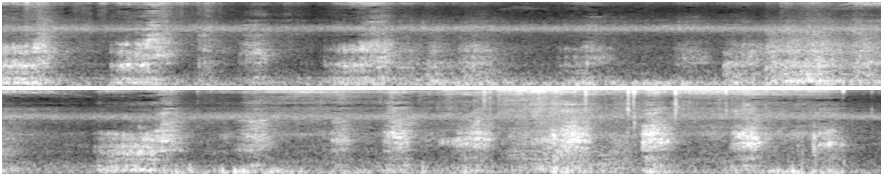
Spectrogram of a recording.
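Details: Continuous low rumbling growls and grunts while a puppy and a five-year-old black lab pit bull mix play tug of war and keep-away, with scuffling and rustling throughout.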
